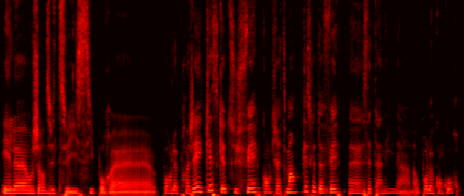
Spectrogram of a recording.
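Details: Adult woman speaking French; normal speech.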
